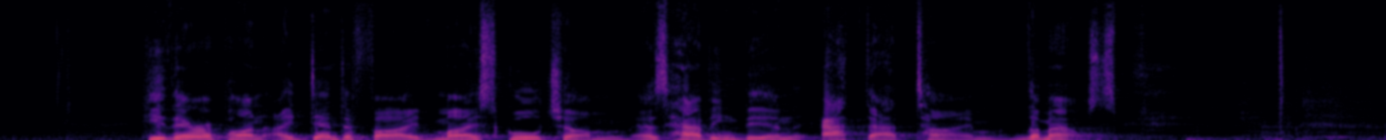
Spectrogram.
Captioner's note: audience laughs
